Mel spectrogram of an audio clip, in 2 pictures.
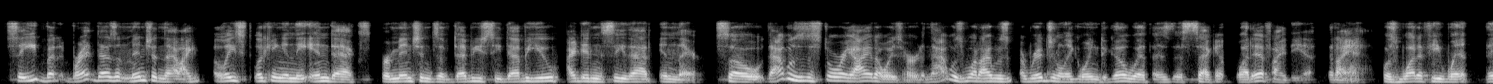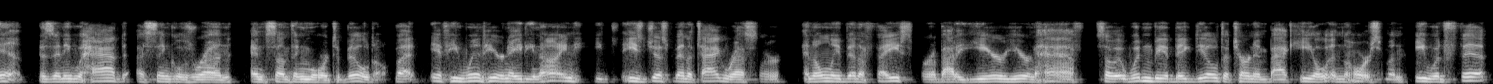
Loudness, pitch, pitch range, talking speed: -13 LUFS, 135 Hz, 120-150 Hz, 235 wpm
